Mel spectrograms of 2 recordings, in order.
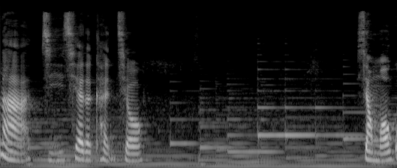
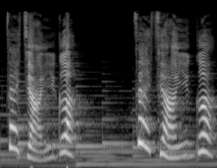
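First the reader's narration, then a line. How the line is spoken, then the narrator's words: Loud. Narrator (Chinese): 爸爸大声的说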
